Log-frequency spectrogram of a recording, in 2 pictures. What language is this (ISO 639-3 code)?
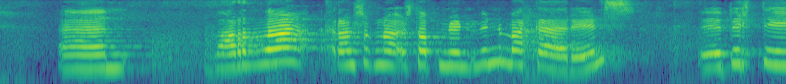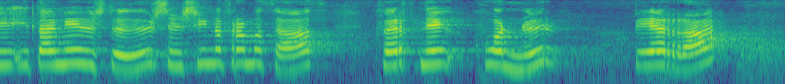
isl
